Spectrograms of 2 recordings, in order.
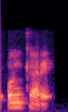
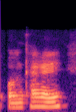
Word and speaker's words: Poincaré: llama la sección de poincaré la pronunciación es francesa no es un encaje bueno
